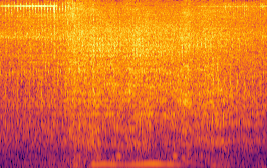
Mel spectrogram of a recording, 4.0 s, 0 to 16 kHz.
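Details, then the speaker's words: 1996 Toyota Corolla DX sedan with rebuilt 7A-FE engine, 136 miles on the new engine; idles evenly, revs smoothly and settles back with no knocks or rattles; normal running. "let's just check out this the smooth running engine"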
